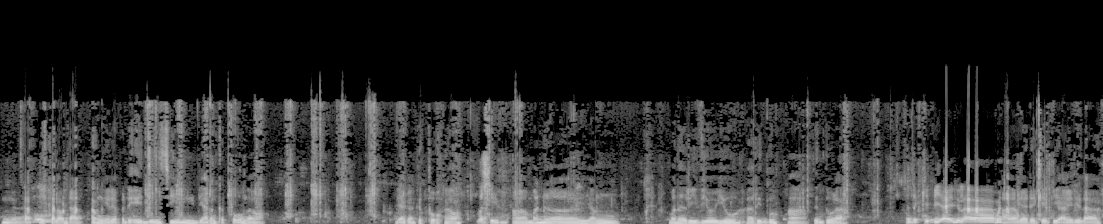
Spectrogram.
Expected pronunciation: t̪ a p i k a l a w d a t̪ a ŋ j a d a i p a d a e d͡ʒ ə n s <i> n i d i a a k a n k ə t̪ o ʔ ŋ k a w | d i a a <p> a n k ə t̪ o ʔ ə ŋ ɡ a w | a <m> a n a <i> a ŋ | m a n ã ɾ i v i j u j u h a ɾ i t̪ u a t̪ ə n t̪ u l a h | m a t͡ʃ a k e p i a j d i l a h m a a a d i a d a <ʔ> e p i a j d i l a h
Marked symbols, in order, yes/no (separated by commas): yes, no, yes, no, no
